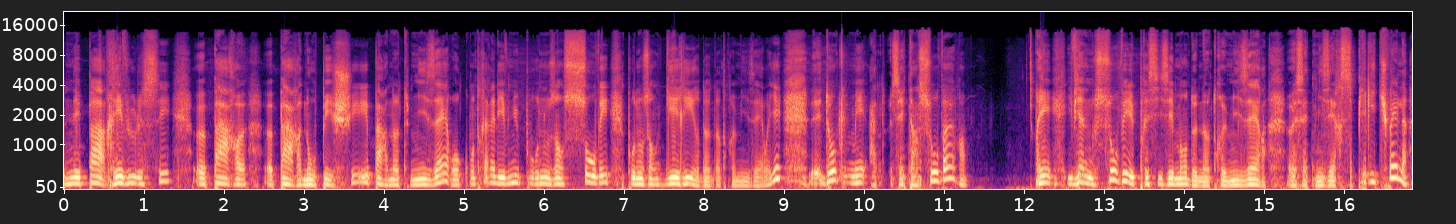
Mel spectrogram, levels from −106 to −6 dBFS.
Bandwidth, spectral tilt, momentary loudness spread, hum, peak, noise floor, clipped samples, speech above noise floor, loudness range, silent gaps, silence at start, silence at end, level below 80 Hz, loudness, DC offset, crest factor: 14.5 kHz; -6.5 dB/octave; 9 LU; none; 0 dBFS; -47 dBFS; under 0.1%; 33 dB; 3 LU; none; 0 s; 0 s; -34 dBFS; -15 LUFS; under 0.1%; 14 dB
